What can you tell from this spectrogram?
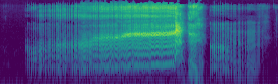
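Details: Dog growling in a long rising grumble with dense pulsed texture, building in loudness for about three seconds, then a brief strained yelp, a short pause and a fading throaty rumble.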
